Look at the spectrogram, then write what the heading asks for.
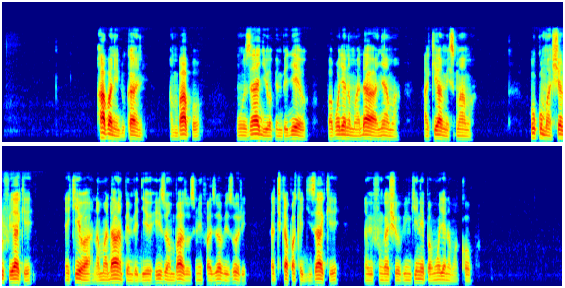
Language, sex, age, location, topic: Swahili, male, 25-35, Dar es Salaam, agriculture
